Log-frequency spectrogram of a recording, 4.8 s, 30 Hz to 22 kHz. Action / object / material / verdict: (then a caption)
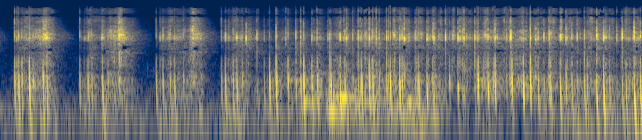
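tap / artificial plastic pear / plastic / fake. An artificial plastic pear is tapped quickly in a lo-fi recording. Three short rustling swells are followed by a dense run of fast, dry, crinkly taps. The sound is bright and thin, with almost no low end and a strong band near 3.8 kHz.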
